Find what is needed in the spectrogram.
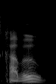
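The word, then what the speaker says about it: KAABOO: And then if it was 1-0 at the end, it'd be Cabo, but it's double O, so it's Kaboo.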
